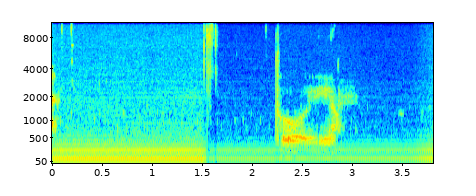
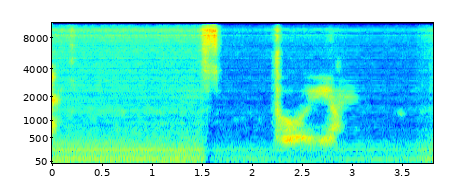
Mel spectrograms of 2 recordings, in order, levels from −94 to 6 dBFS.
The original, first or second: first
